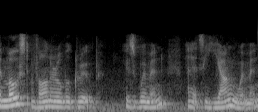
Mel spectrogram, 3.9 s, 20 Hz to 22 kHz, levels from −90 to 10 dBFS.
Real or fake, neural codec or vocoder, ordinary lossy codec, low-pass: real; none; AAC, 32 kbps; 7.2 kHz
